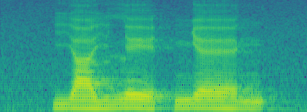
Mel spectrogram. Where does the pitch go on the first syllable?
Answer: low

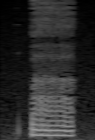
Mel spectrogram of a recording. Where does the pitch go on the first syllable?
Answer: low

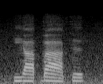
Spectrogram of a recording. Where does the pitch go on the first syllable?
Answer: low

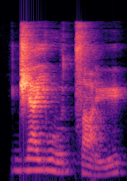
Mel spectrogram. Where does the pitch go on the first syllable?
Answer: high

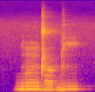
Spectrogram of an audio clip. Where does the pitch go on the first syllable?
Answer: high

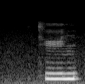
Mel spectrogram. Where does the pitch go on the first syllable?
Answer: high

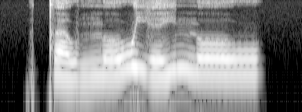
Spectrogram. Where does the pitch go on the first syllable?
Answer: low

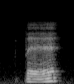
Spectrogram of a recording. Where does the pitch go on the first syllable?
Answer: rising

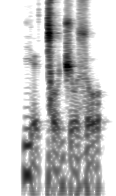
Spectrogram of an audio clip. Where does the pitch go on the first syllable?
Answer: falling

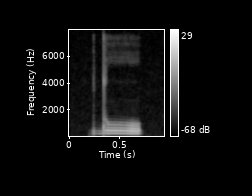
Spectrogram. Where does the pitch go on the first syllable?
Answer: low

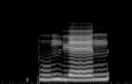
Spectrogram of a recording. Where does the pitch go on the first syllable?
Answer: rising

